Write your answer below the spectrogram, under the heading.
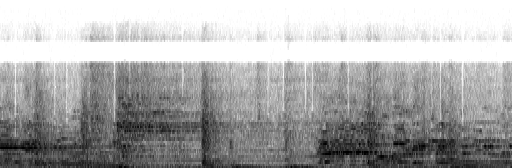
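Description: Live band music: acoustic guitars and a steady beat under voices singing a long, gliding vocal line.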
